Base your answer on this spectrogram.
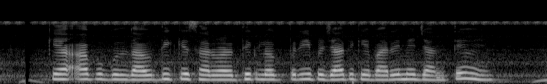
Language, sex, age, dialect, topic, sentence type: Hindi, female, 18-24, Awadhi Bundeli, agriculture, statement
